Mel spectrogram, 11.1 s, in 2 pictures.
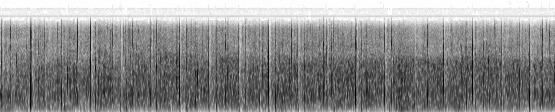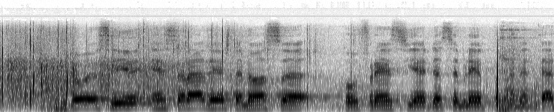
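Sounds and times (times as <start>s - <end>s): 
audience applause: 0.0s - 8.7s
speech: 6.6s - 11.0s.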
